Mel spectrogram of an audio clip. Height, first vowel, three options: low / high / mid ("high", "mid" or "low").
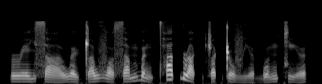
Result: mid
